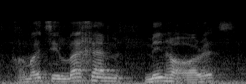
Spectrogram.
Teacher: Lechem min is a mem and a mem, and you're going to swallow up a mem.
